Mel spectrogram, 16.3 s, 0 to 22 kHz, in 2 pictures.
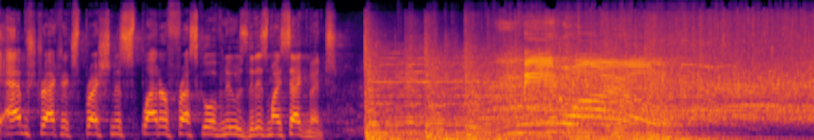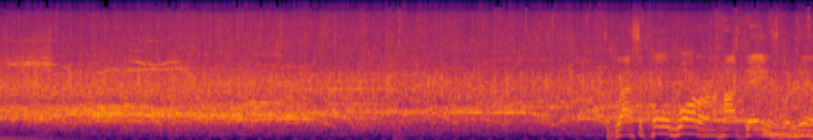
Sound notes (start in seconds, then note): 4.6 cheers and applause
